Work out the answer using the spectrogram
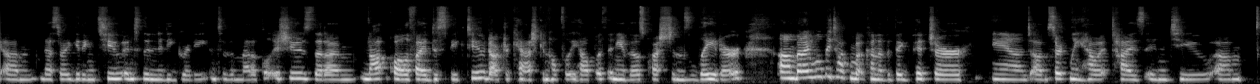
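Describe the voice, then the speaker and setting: A woman giving an educational slide talk in a conversational, explanatory manner, as an expert presenter. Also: on the high side.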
